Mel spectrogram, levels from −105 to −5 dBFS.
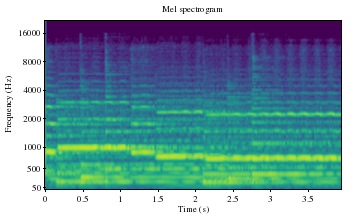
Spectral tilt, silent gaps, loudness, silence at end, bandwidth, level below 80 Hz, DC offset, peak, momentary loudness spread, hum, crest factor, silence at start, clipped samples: -7 dB/octave; none; -19 LUFS; 0 s; 7.8 kHz; -76 dBFS; under 0.1%; -6 dBFS; 3 LU; none; 12 dB; 0 s; under 0.1%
